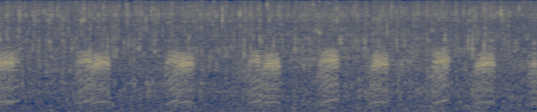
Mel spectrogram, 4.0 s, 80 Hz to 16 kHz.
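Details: Ducklings swimming in a pool give high, clear peeps with harmonics, evenly repeated about every 0.6 seconds, each note short and slightly falling.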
